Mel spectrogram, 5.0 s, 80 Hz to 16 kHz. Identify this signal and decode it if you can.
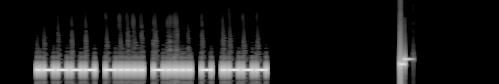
Morse code, heard as a keyed tone, about 36 wpm, 700 Hz. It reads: 166TJ
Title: Five Challenging Letter-Number Combinations 35wpm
